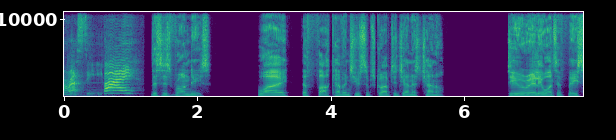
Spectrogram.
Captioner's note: rumbling Male Voice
